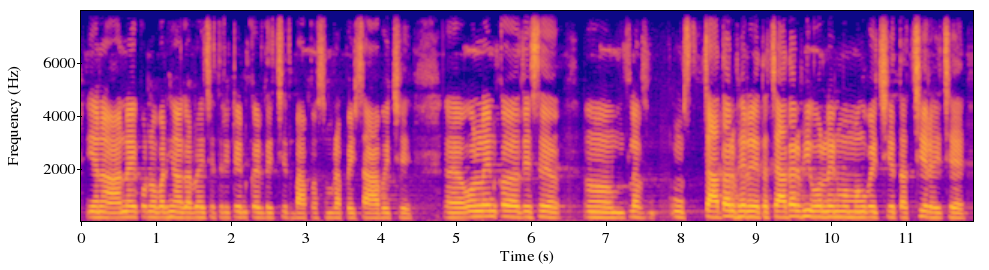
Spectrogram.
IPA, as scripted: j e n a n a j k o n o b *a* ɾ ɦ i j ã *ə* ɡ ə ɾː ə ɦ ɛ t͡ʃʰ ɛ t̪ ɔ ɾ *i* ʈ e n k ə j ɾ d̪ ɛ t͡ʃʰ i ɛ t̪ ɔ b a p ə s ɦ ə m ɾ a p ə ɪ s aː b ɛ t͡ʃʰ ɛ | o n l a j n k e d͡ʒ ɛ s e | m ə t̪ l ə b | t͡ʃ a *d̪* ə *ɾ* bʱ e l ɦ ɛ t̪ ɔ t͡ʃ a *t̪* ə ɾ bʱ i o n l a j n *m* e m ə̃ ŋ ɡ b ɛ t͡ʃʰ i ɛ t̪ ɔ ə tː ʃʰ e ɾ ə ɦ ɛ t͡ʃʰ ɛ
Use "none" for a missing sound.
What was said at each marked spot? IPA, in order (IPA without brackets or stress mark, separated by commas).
ə, ə, i, d̪, ɾ, d̪, m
